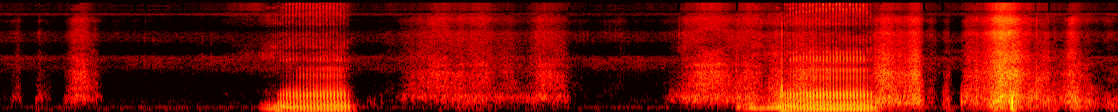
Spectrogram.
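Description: An English Bulldog snores with deep, rasping, rumbling breaths in long, uneven bursts.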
